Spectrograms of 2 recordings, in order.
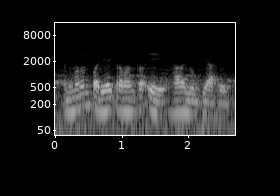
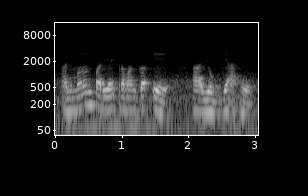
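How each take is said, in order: No difference in how they are said.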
